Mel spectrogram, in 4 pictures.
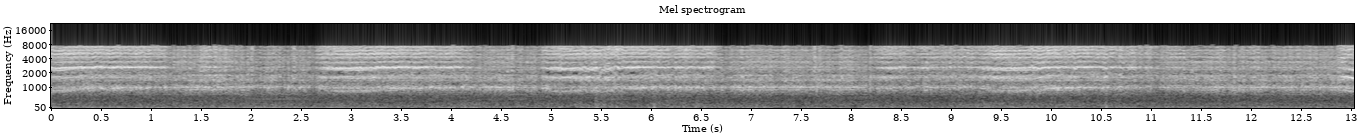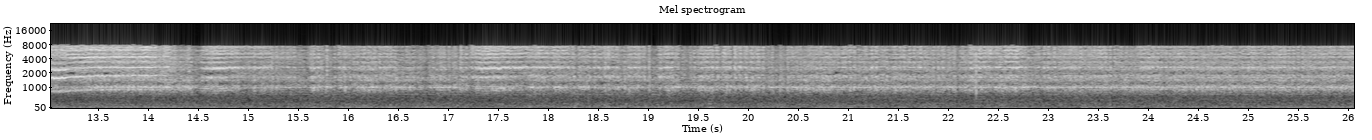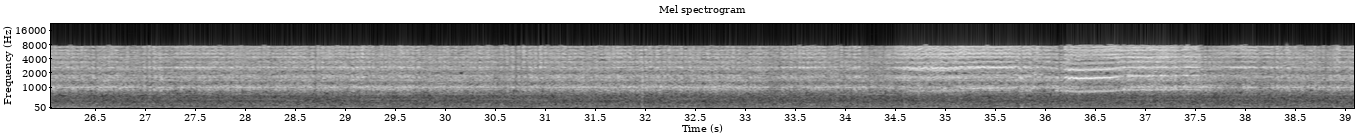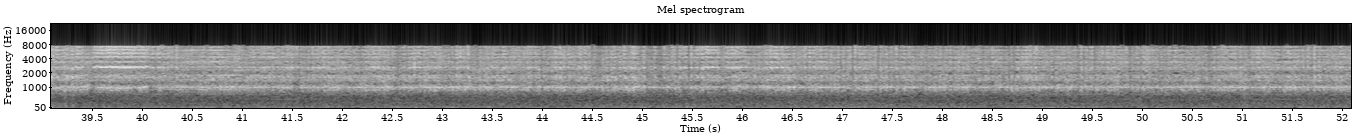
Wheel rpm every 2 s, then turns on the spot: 230, 230, 230, 230, 230, 230, 230, 230, 230, 230, 230, 230, 240, 230, 230, 230, 230, 230, 220, 230, 230, 230, 240, 230, 230, 230.
none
